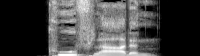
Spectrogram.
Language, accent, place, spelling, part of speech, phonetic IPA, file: German, Germany, Berlin, Kuhfladen, noun, [ˈkuːˌflaːdn̩], De-Kuhfladen.ogg
- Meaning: cow pie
